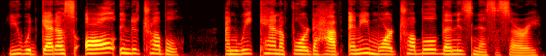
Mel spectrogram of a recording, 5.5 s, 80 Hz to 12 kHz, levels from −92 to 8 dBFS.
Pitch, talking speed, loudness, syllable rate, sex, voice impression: 210 Hz, 210 wpm, -19 LUFS, 5.7 syllables/s, female, feminine, slightly adult-like, slightly bright, clear, slightly refreshing, friendly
